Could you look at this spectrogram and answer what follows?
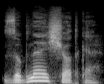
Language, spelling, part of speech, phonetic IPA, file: Russian, зубная щётка, noun, [zʊbˈnajə ˈɕːɵtkə], Ru-зубная щётка.ogg
- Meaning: toothbrush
